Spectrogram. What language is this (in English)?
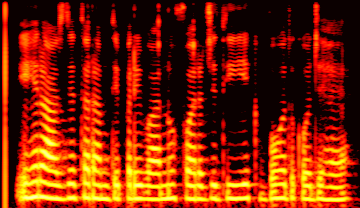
Punjabi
